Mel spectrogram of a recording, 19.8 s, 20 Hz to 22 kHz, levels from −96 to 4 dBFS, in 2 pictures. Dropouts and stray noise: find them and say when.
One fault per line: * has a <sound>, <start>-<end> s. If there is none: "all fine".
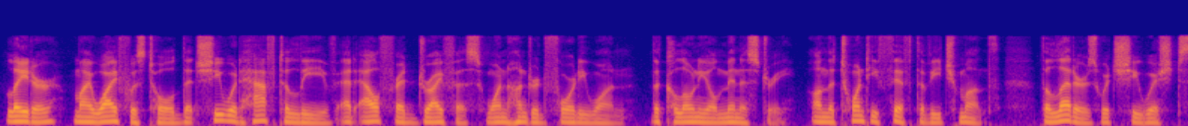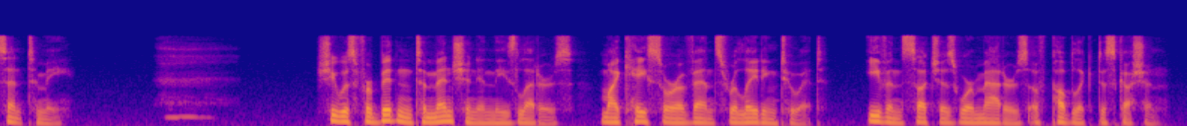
* has a sigh, 11.2-11.9 s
